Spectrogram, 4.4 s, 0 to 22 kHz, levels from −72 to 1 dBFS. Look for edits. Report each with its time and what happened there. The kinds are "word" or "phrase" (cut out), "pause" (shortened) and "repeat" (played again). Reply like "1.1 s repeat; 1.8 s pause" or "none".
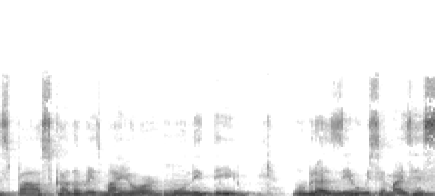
1.6 s word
